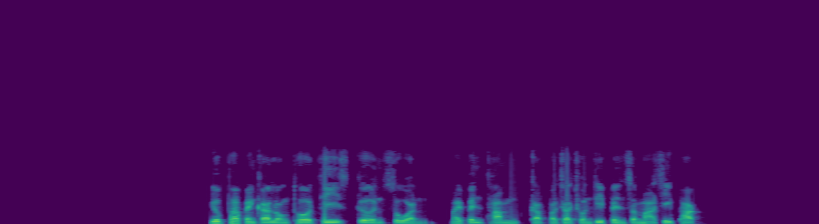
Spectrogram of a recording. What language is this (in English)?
Thai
